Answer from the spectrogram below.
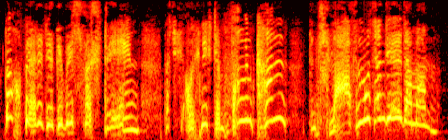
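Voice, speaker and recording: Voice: very high voice, big pitch swings, moderate pace, gravelly, bright, forceful tone, no echo, exaggerated voice. An actor voicing a sly, falsely friendly hyena spy in singsong rhyme for a children's audio drama. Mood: falsely welcoming. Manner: cackling, singsong theatrical rhyme.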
